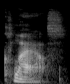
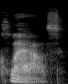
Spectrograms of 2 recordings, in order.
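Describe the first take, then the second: No difference in how they are said.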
